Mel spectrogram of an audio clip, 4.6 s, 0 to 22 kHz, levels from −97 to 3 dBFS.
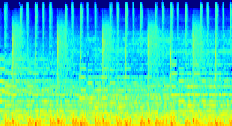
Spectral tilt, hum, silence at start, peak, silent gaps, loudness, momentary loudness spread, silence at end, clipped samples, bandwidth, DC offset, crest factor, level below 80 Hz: -5.5 dB/octave; none; 0 s; -12 dBFS; none; -28 LUFS; 2 LU; 0 s; under 0.1%; over 20 kHz; 3%; 14 dB; -38 dBFS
